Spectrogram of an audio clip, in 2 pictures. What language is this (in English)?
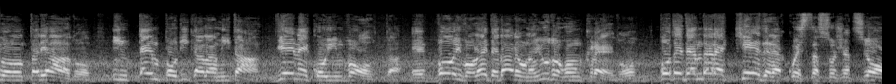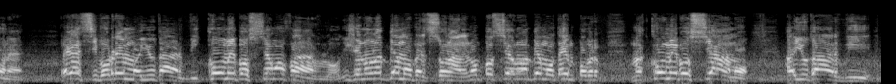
Italian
